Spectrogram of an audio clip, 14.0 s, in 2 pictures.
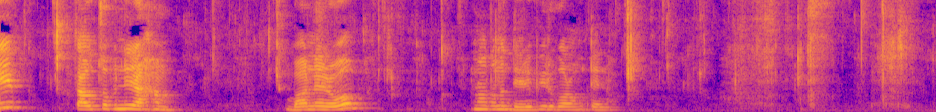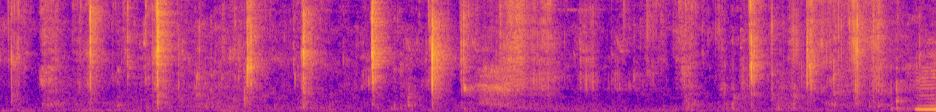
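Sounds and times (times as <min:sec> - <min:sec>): chewing and biting: 0:01.4 - 0:03.6, 0:04.5 - 0:13.9
mouth clicks and smacks: 0:07.7 - 0:10.7.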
